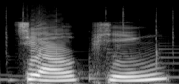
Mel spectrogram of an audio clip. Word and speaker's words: 酒瓶: Let's move to second character, which can be pronounced as 瓶 pronounced with second tone. It stands for bottle. So together it's make 酒瓶 wine, alcohol, bottle.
